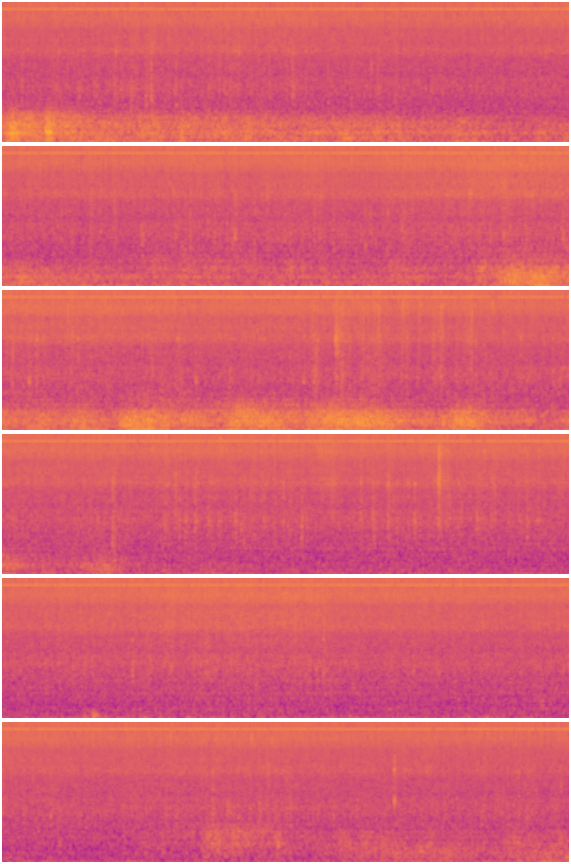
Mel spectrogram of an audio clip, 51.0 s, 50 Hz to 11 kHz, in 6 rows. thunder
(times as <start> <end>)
0.0 13.5, 14.4 27.5, 44.5 51.0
